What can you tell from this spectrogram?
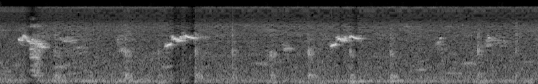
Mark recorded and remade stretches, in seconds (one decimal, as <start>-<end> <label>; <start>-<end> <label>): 0.0-1.9 recorded; 1.9-3.1 remade; 3.1-5.4 recorded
